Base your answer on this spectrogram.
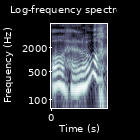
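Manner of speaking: mock creepy, weird put-on voice. Retelling a scene where a character talks to unconscious women: imitating a creepy, weird voice. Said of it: "talk to in the creepiest, weirdest way possible".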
